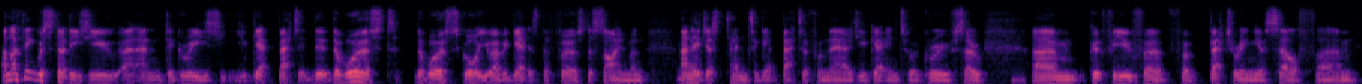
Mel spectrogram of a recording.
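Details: Adult male speaker; normal conversational speech.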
